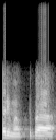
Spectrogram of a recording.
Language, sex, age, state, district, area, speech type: Tamil, male, 45-60, Tamil Nadu, Perambalur, urban, conversation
